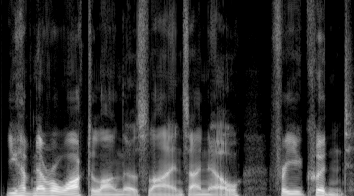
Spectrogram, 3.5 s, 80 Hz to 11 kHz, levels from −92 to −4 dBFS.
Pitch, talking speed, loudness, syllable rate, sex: 100 Hz, 205 wpm, -20 LUFS, 5.3 syllables/s, male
